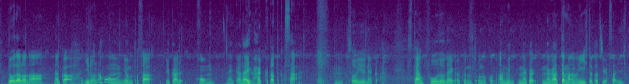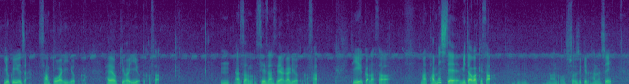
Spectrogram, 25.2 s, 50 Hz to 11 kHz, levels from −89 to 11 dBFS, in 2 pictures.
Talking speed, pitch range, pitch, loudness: 310 characters per minute, 85-100 Hz, 90 Hz, -26 LUFS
